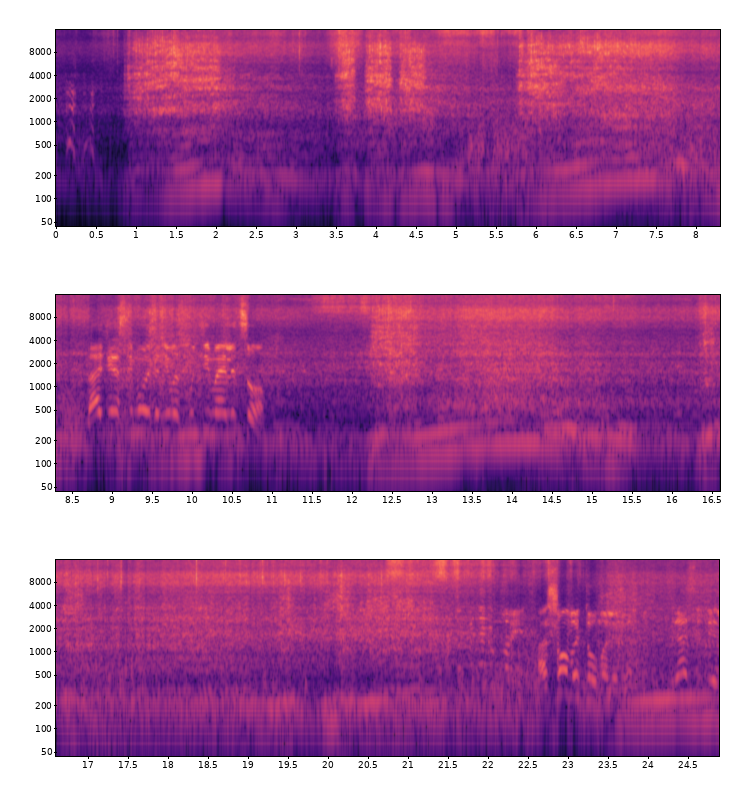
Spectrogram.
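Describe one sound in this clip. An engine revs hard, rising and falling again and again.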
